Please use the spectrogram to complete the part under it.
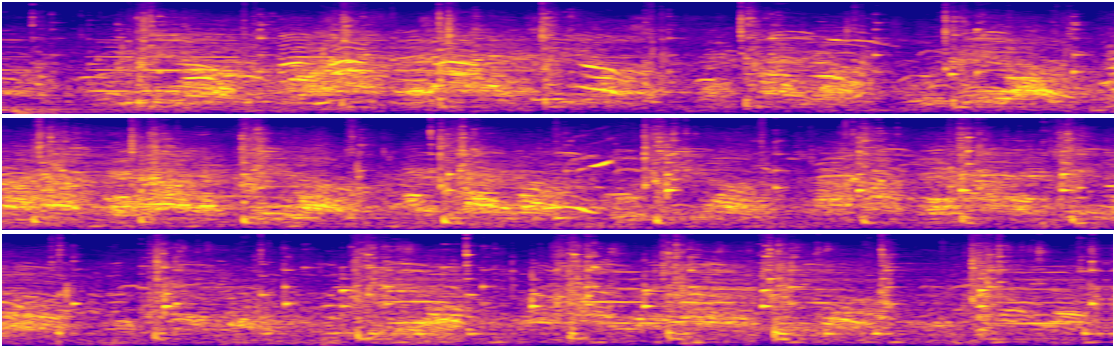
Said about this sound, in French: Ce que vous entendez là, ce sont les voix de milliers, de centaines de milliers d'habitants du Chili.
